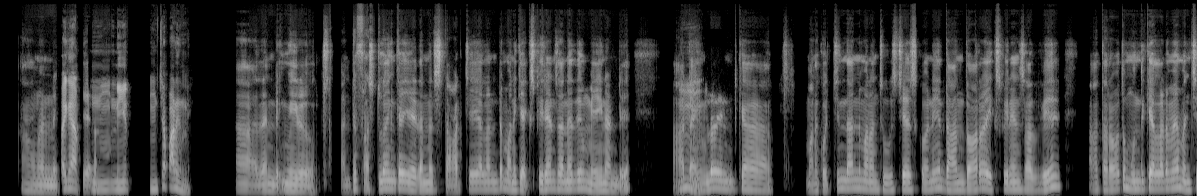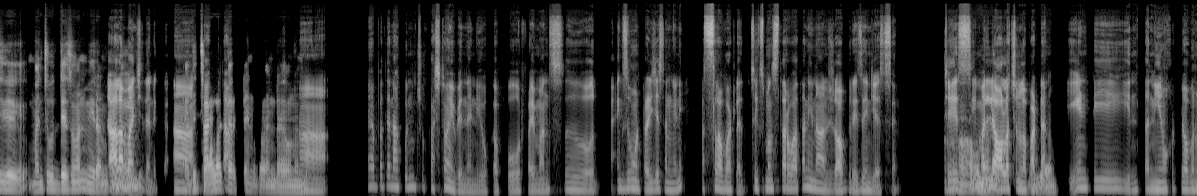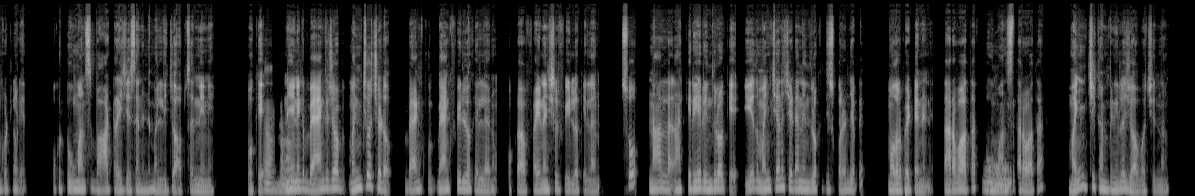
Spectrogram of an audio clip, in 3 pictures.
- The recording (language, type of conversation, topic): Telugu, podcast, మీ పని మీ జీవితానికి ఎలాంటి అర్థం ఇస్తోంది?
- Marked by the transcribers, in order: lip smack; in English: "ఫస్ట్‌లో"; in English: "స్టార్ట్"; in English: "ఎక్స్‌పీరియన్స్"; in English: "మెయిన్"; lip smack; in English: "చూజ్"; in English: "ఎక్స్‌పీరియన్స్"; in English: "పాయింట్"; in English: "ఫోర్ ఫైవ్ మంత్స్ మాక్సిమం ట్రై"; in English: "సిక్స్ మంత్స్"; in English: "జాబ్‌కి రిజైన్"; in English: "జాబ్"; in English: "టూ మంత్స్"; in English: "ట్రై"; in English: "జాబ్స్"; in English: "బ్యాంక్ జాబ్"; in English: "బ్యాంక్, బ్యాంక్"; in English: "ఫైనాన్షియల్"; in English: "సో"; in English: "కేరియర్"; in English: "టూ మంత్స్"; in English: "కంపెనీ‌లో జాబ్"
